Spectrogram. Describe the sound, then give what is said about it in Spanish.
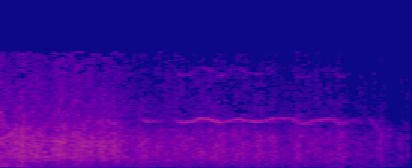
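Steady applause from an audience for the team's diamonds, emeralds, leaders and support team, a dense wash of many hands clapping at an even level for a few seconds, with a faint whistle-like tone running through the middle. “Quiero dar un aplauso a todos sus diamantes, a todos sus líderes, a todos sus esmeraldas que están ahí, tu equipo de apoyo.”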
